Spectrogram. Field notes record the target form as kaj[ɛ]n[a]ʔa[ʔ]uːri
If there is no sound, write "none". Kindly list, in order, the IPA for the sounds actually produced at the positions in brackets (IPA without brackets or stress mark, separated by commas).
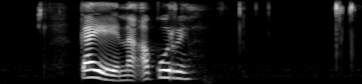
ɛ, a, k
